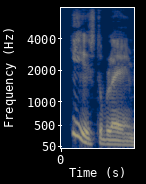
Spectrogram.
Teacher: 여기에서 마지막 내용은 blame이지만 여기서 he를 강조하기 위해서 그 사람이 비난받아야 돼, 이렇게 하기 위해서 he에 비록 인칭대명사로서 기능어지만 일강세를 배당한 것입니다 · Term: 강조 강세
